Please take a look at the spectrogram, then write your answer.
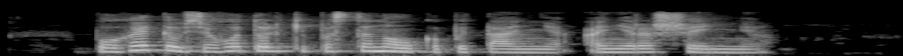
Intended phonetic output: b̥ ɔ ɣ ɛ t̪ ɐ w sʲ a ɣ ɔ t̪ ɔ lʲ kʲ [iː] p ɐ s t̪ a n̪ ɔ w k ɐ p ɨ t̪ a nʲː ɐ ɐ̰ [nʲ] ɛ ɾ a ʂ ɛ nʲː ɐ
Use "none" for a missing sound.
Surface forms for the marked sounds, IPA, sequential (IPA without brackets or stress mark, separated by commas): i, nʲ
